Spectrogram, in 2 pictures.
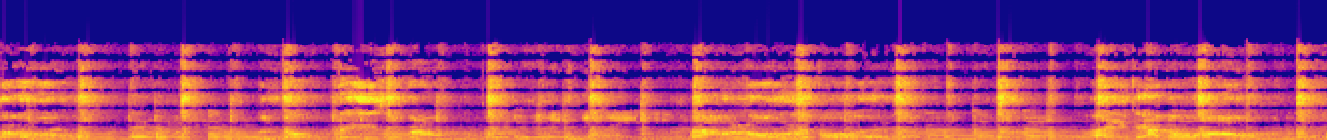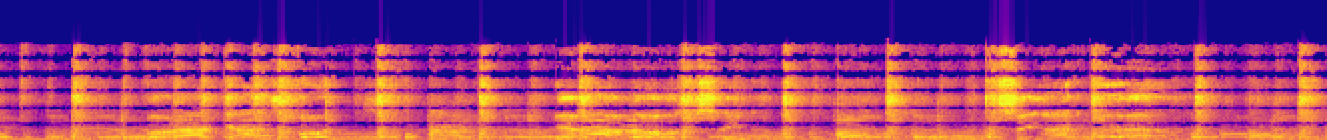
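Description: Live blues-country band playing an instrumental passage: electric and acoustic guitars, bass guitar and hand drum, with a lead guitar line of sliding, bent notes over the steady accompaniment.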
